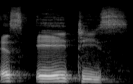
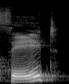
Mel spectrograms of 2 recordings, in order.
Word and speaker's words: sat: Like A, you know, S-A-T is not sate, it's sat, a.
